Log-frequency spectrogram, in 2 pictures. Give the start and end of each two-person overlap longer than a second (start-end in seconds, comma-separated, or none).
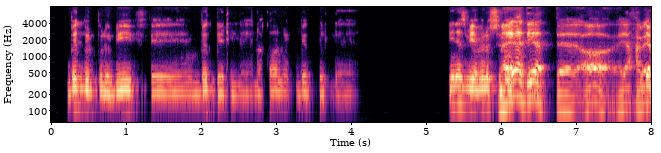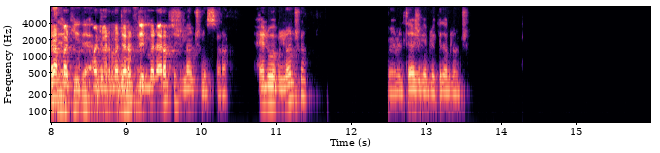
7.9-9.4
